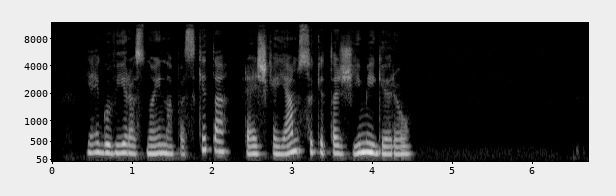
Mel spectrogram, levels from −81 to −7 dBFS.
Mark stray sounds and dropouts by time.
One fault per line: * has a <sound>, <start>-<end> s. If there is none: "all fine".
all fine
